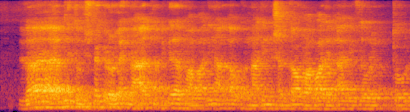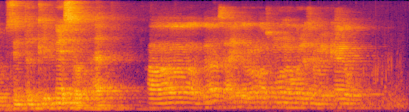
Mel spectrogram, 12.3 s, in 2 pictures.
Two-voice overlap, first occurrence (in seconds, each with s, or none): none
